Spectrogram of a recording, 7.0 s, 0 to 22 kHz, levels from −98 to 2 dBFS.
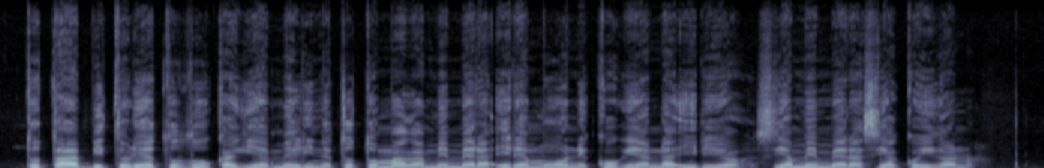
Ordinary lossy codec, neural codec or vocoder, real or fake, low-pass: none; none; real; none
